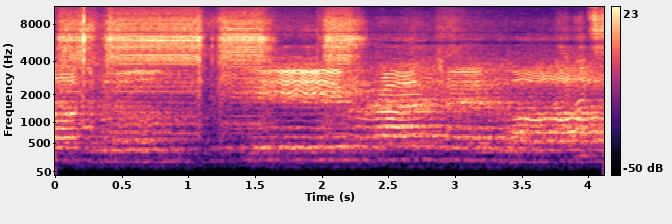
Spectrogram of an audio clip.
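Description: A congregation of men and women singing a chant together, unaccompanied, with voices wavering in vibrato. There is a short breath-pause a little after one second.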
